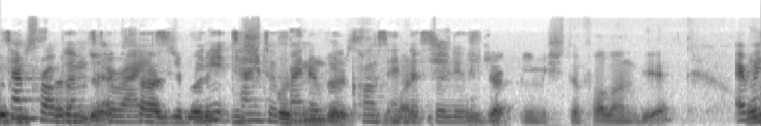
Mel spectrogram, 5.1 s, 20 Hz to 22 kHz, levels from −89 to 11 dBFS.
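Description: Speech suppressed in double talk at 0.26–0.55, 0.83–1.38, 1.83–2.06 and 2.31–2.59 s: the speech dips briefly, by roughly 5 to 10 dB, likely from an echo canceller ducking during simultaneous talk.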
